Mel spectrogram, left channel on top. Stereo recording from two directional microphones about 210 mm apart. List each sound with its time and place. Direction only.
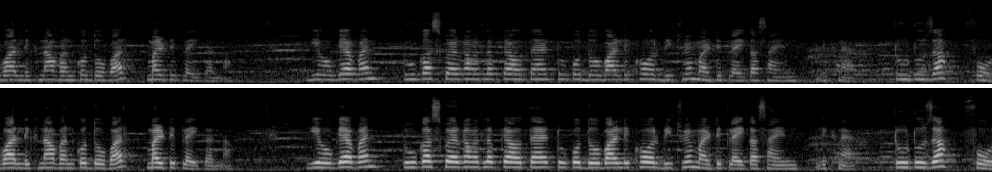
0.0 s speech: 35° right (ahead or behind)
3.1 s speech: 35° right (ahead or behind)
9.0 s a woman's voice: 40° right (ahead or behind)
